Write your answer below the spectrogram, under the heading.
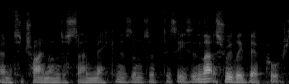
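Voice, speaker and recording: A man's fairly low, somewhat breathy voice at a very fast pace. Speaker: clinical geneticist. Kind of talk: panel discussion. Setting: webinar. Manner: hesitant, many fillers and repeats.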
